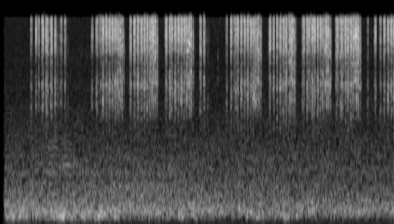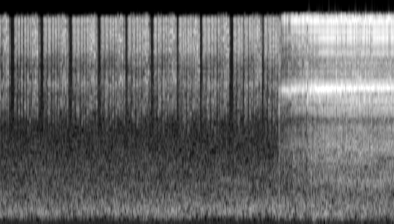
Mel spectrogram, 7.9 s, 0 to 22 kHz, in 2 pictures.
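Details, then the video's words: Stenobothrus rubicundulus grasshopper at Mala Ucka, Croatia, on 26 July 2023: a dry, high buzzing made of short rasping bursts repeated about three to four times a second, ending in a louder steady hiss during the final second. "Stenobothrus rubicundulus -- Schnarrender Heidegrashüpfer"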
